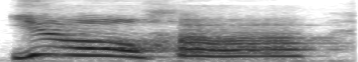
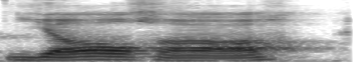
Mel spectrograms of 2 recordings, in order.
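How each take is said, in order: First: YALHA in a very high voice; playful high-pitched name. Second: Said in the usual way. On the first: Shown as a demonstration. Narrator retrying the planet name Yalha, playfully high-pitched.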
